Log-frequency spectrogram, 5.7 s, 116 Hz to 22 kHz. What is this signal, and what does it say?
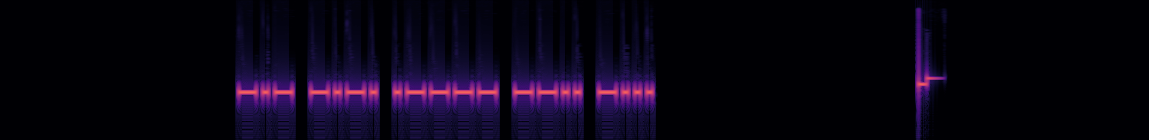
Morse code, heard as a keyed tone, about 40 wpm, 700 Hz. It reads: KC1ZB
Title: USA Call Signs - 5 Characters - 4x Character Spacing - 40wpm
